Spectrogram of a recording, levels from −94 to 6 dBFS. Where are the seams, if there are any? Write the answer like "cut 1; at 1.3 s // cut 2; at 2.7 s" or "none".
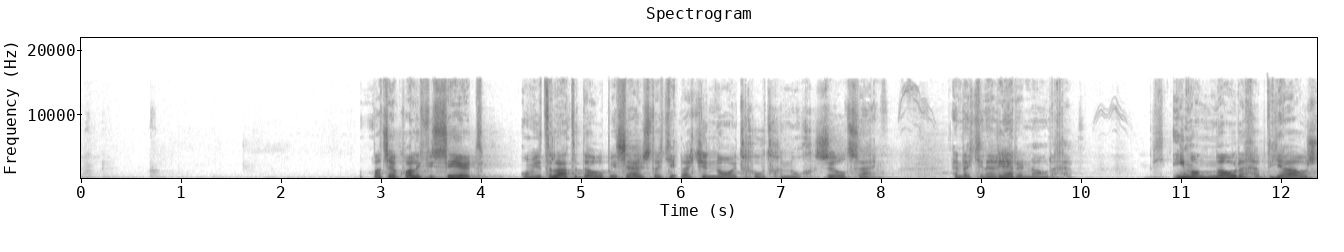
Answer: cut 1; at 6.0 s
